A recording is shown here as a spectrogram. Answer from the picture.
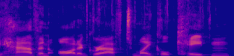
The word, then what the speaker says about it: Caton: Caton, which is spelled C-A-T-O-N.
